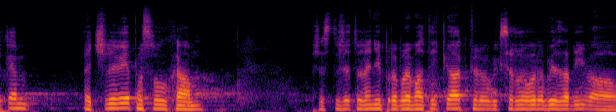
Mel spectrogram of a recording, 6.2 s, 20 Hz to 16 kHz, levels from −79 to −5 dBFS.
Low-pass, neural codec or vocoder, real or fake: 14.4 kHz; codec, 44.1 kHz, 2.6 kbps, DAC; fake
